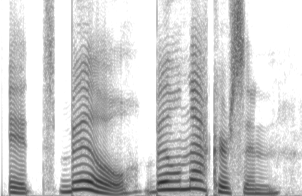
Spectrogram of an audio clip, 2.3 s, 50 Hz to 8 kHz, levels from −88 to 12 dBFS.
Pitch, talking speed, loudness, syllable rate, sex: 240 Hz, 80 wpm, -16 LUFS, 3.0 syllables/s, female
